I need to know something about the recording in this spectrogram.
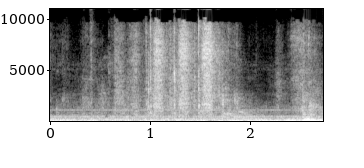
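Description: A spray bottle hisses as it sprays.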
